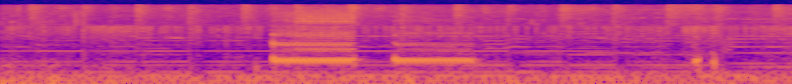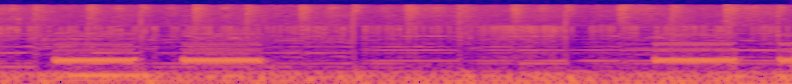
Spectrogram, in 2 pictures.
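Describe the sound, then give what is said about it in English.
A telephone rings after dialing, heard as faint double rings. Two pairs of short tones and the start of a third come at a steady rhythm over a low background hum. “I'm going to dial Komojo now.”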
